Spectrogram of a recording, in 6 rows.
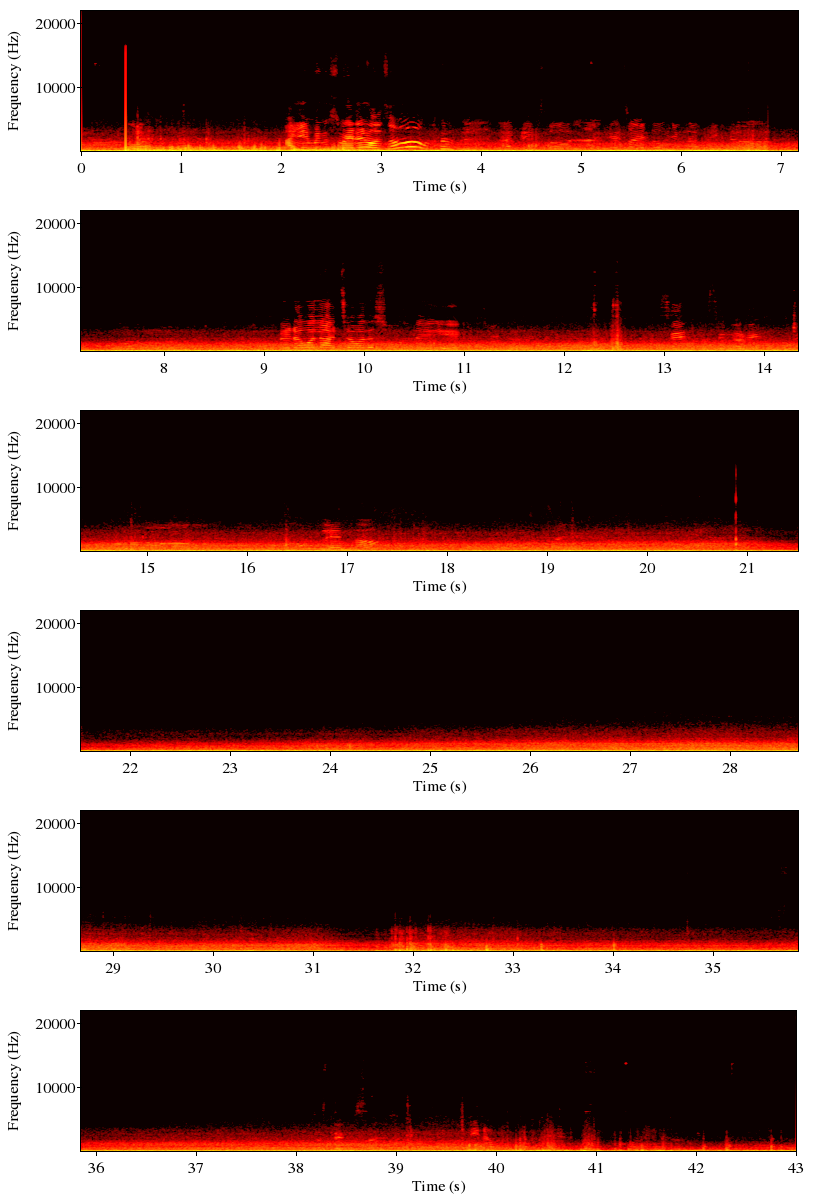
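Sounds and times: car engine and tyre rumble: 0.0 - 43.0.

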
